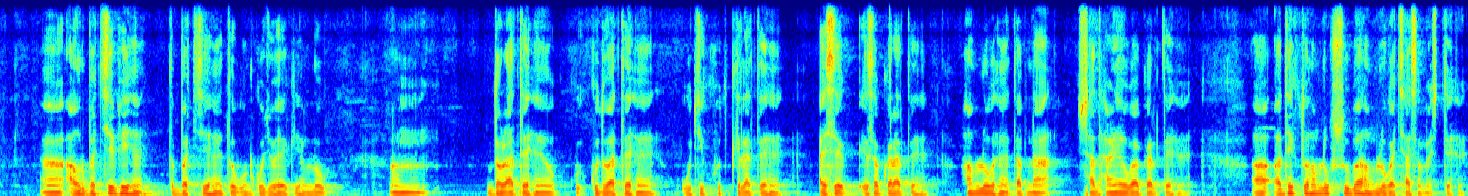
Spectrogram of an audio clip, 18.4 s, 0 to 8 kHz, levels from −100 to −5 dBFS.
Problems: constant background noise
